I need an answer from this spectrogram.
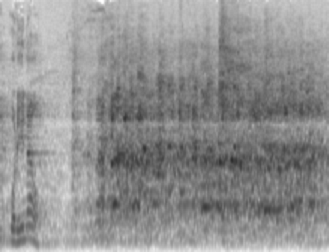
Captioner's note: audience laughing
